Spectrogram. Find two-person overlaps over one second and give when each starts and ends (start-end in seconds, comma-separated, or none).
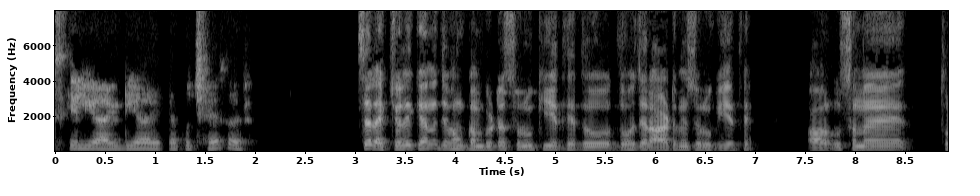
none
